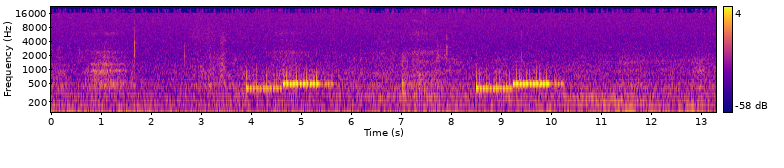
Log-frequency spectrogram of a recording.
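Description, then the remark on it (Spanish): Two ringback tones from an outgoing phone call sound over a steady low hiss, each a short steady electronic buzz a few seconds apart, with no one speaking. “Vamos a poner llamada.”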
